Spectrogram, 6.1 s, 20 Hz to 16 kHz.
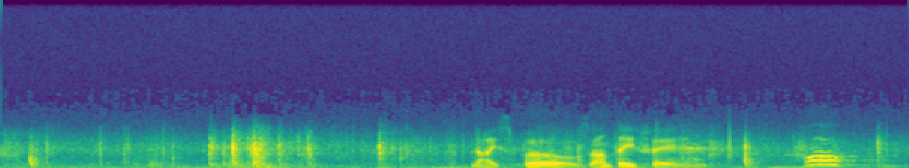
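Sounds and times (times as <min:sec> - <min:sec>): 
door shutting with a dull thud: 0:01.0 - 0:02.7
speech: 0:03.5 - 0:05.5.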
